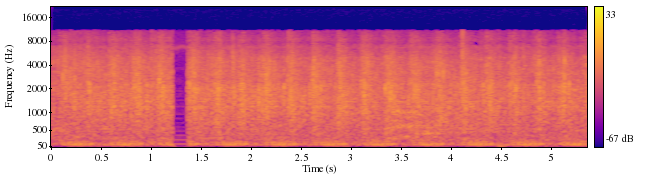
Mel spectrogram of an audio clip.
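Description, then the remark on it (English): A large stadium crowd at a baseball game claps along in a steady rhythm during a full count, a dense wash of hand claps that fills the whole space, with one brief dropout early on. “Everybody clap your”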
